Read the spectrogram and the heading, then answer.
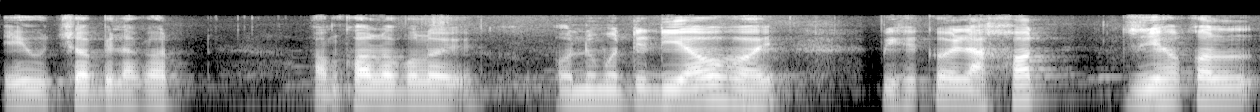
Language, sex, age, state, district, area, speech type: Assamese, male, 60+, Assam, Udalguri, rural, spontaneous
